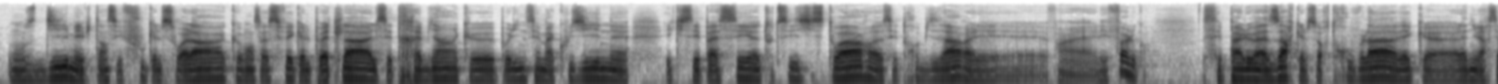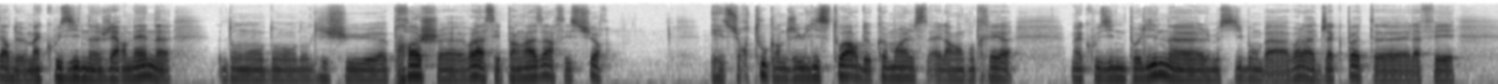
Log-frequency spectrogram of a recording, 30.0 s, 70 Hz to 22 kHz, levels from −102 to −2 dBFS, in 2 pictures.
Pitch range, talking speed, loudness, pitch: 95-105 Hz, 195 wpm, -19 LUFS, 100 Hz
